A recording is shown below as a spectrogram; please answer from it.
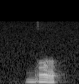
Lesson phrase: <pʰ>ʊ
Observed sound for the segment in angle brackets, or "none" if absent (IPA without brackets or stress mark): b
